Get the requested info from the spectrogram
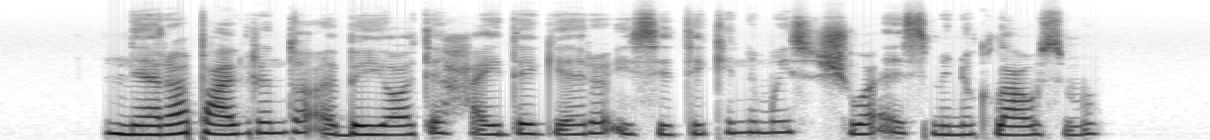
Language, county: Lithuanian, Vilnius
